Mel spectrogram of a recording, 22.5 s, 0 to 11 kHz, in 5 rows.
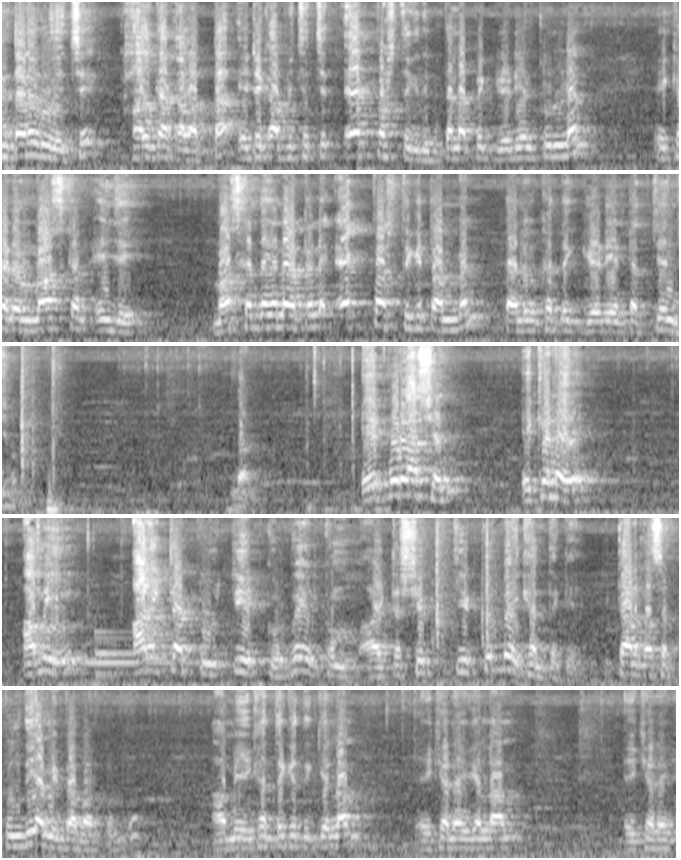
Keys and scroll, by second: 11.2 ctrl+-, 12.6 ctrl+=, 13.8 alt+space.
